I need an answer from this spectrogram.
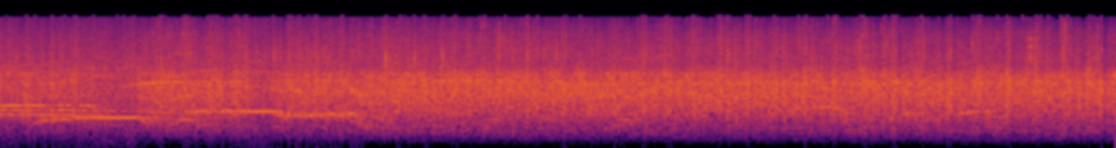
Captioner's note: applause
